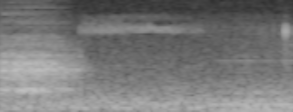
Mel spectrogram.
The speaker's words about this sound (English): What are you yawning for in the middle of the sentence?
